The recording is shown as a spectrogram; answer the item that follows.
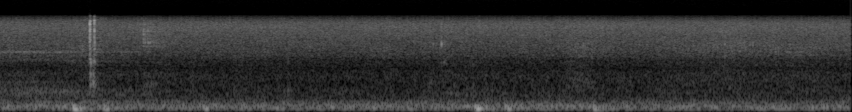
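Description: Steady low background rumble of the room and microphone, with a couple of soft thumps and a sharp click about half a second in.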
